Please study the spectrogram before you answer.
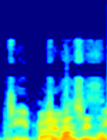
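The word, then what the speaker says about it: Chilpancingo: Los temblores también se sintieron con mucha fuerza en Ciudad de México, Acapulco, Oaxaca, Guadalajara, Colima y Chipancingo. ¿Está bien? ¿Lo dije bien? Pero estoy sin anteojos. – Chipancingo, perfecto.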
